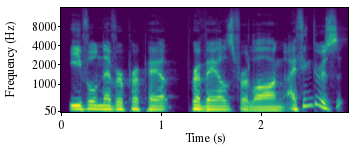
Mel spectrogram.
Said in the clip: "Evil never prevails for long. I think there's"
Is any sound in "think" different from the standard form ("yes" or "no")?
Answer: no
